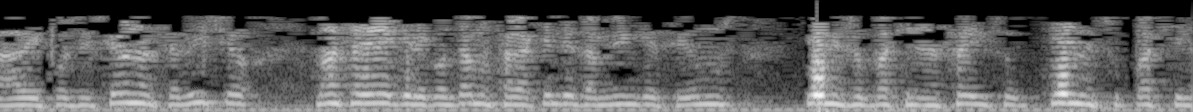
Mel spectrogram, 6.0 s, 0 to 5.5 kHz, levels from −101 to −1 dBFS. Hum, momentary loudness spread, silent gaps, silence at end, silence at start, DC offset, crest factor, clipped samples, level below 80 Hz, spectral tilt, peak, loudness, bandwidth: none; 12 LU; none; 0 s; 0 s; under 0.1%; 24 dB; under 0.1%; -38 dBFS; -10.5 dB/octave; 0 dBFS; -23 LUFS; 4.3 kHz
